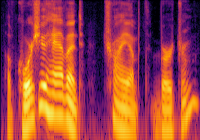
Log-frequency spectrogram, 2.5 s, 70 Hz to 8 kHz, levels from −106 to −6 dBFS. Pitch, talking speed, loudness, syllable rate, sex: 135 Hz, 145 wpm, -18 LUFS, 4.8 syllables/s, male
